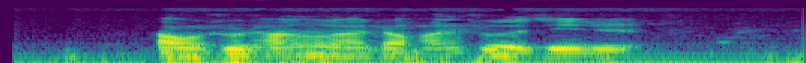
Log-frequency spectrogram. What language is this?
Chinese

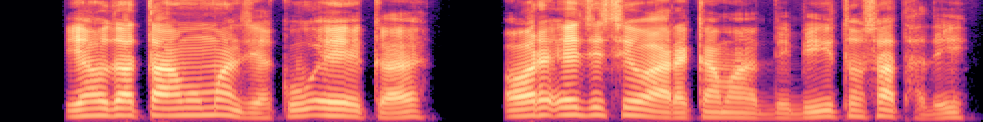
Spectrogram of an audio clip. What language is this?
Mahasu Pahari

